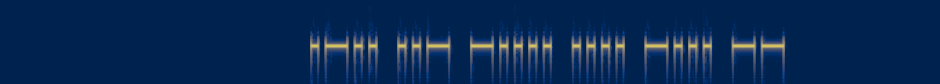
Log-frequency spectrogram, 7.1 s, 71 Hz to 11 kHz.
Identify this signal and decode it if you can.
Morse code, heard as a keyed tone, about 22 wpm, 700 Hz. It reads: LU6HBM
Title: DXCC-100 Call Signs - 6 Characters - Repeated 2x - 22wpm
